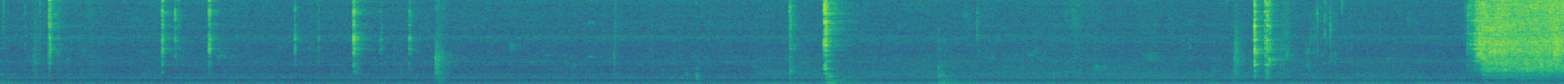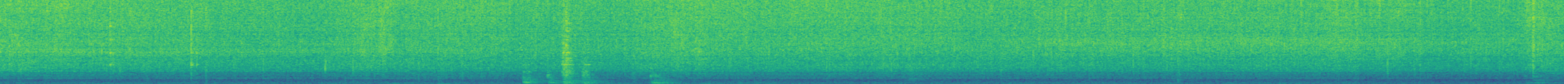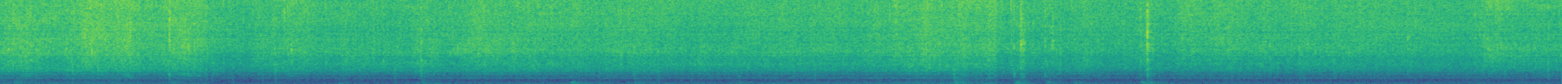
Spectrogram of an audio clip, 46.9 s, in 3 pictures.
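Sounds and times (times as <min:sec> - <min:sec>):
beef sizzling in hot oil: 0:14.7 - 0:46.9.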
